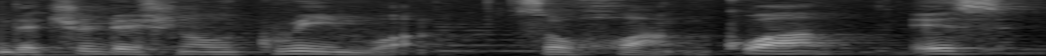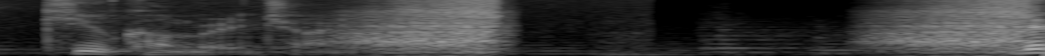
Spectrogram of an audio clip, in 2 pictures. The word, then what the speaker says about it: 黄瓜: First of all, we can pronounce it. It would be 黄瓜, 黄瓜.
